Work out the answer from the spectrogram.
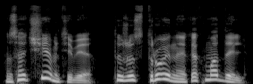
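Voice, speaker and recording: A man's voice: sits high, wildly swooping pitch, moderate pace, a little mellow, no room sound, voice pushed up. A man reading an audiobook, voicing a caring, chatty middle-aged mother in a raised voice. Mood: cheerful. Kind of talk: audiobook character voice.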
